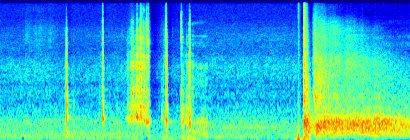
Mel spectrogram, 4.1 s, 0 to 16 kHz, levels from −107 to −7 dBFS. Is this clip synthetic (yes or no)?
no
